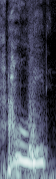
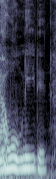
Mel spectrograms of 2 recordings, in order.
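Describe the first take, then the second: First: Very high, loud mock squeal; frantic refusal. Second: Higher, acted protest; panicked refusal. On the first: Red monkey fights swallowing the poison, frantic high squeal. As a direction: shoot the pitch way up in protest. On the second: Red monkey shakes her head at the poison, panicked refusal. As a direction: refuse in a raised, urgent pitch. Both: A narrator's reading.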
